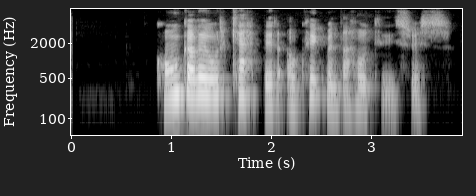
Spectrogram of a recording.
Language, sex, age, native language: Icelandic, female, 50-59, Icelandic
